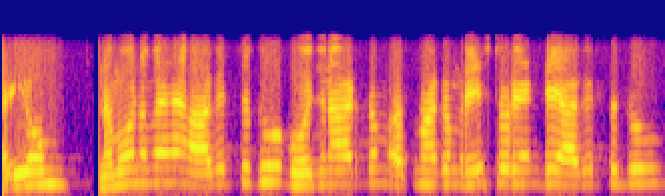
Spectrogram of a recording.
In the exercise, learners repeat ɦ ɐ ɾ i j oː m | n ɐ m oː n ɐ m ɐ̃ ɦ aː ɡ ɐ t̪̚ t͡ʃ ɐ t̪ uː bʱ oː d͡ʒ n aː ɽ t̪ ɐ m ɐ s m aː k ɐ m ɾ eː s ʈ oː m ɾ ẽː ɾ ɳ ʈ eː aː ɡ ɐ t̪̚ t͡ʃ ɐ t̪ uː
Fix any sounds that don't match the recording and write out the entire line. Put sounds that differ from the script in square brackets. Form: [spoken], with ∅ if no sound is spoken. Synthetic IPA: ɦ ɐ ɾ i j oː m | n ɐ m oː n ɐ m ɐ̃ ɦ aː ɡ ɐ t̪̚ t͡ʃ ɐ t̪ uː bʱ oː d͡ʒ n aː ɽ t̪ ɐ m ɐ s m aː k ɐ m ɾ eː s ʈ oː [∅] ɾ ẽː [∅] ɳ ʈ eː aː ɡ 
